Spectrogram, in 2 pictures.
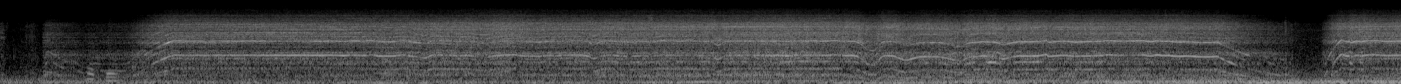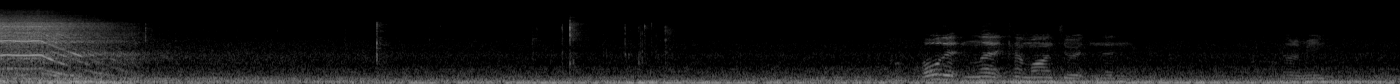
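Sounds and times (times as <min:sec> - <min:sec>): chainsaw cutting wood: 0:00.4 - 0:15.5.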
